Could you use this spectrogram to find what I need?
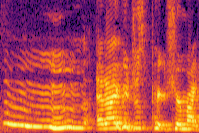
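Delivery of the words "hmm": higher, haughty hum like a proud cat; smug cat hum. Retold or imitated. Persian acting smug, a haughty cat hum. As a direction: purr out a disdainful hmm. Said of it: "It also was just like".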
